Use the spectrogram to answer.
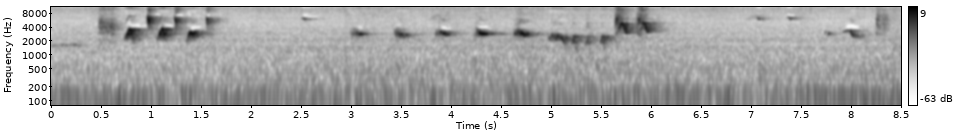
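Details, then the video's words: Sikatan londo flycatcher singing briskly: loud sharp chirps, then a steady series of short clear whistled notes roughly every half second, followed by a fast descending trill and scattered high notes; low background hum. "sikatan londo gacor"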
